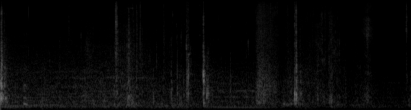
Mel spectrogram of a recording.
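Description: Handling sounds of a bicycle being moved: a sharp knock right at the start, then scattered clicks and knocks with a brief rustle about four seconds in.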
